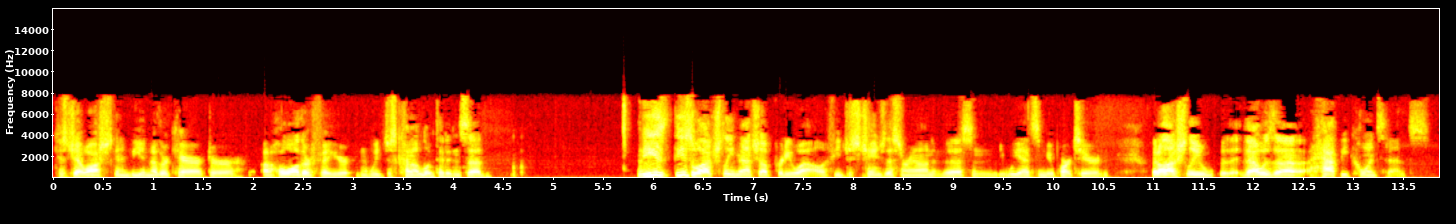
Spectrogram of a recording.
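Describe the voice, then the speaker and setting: A man with a mid-pitched voice talks informally as an interviewed designer. He thinks aloud haltingly. The sound is dry and a little dull. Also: lively intonation, darkish tone, no echo. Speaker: toy designer being interviewed. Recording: slightly dull, lo-fi recording.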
